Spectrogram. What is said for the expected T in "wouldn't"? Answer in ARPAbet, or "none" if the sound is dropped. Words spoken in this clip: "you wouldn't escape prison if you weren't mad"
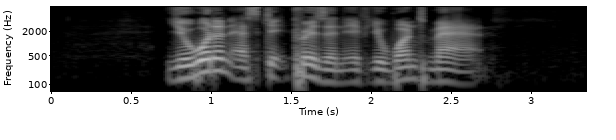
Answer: T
